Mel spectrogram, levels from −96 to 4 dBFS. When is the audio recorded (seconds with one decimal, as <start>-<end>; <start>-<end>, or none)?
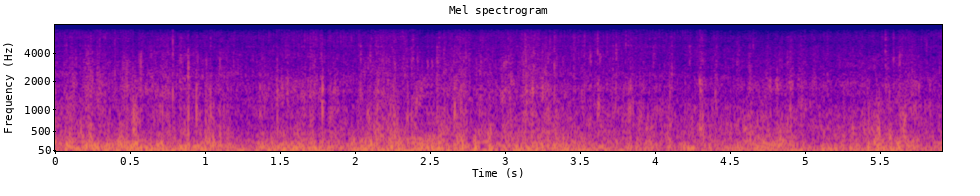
0.0-5.9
